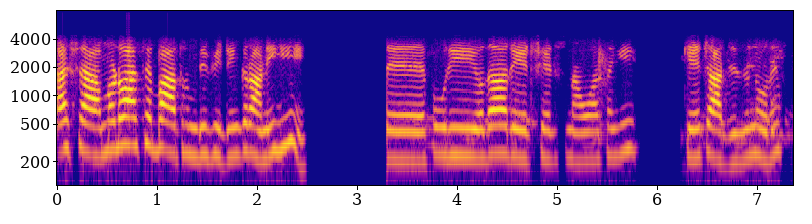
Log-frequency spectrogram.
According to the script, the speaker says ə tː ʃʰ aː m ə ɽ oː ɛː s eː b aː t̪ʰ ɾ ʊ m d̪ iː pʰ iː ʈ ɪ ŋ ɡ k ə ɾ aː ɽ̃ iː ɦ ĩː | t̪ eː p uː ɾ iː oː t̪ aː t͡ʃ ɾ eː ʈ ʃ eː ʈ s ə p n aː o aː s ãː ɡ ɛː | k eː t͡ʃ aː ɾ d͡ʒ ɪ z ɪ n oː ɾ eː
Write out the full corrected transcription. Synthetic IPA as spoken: ə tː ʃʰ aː m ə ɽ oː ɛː s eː b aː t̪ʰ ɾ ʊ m d̪ iː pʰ iː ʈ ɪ ŋ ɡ k ə ɾ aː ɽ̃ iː ɦ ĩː | t̪ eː p uː ɾ iː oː d̪ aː ɾ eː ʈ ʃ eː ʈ s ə n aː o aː s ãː ɡ iː | k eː t͡ʃ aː ɾ d͡ʒ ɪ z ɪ n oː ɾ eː

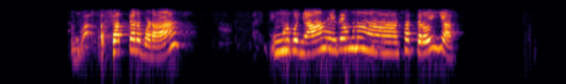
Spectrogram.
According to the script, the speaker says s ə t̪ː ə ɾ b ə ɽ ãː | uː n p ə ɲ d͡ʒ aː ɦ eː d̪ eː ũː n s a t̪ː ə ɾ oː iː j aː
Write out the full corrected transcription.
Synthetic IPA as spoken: s ə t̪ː ə ɾ b ə ɽ aː | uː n p ə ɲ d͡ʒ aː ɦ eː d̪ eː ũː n s ə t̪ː ə ɾ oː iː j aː

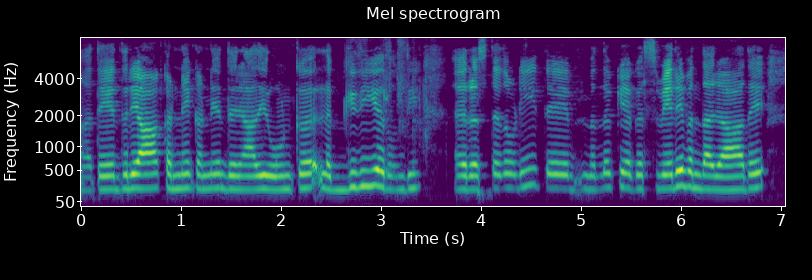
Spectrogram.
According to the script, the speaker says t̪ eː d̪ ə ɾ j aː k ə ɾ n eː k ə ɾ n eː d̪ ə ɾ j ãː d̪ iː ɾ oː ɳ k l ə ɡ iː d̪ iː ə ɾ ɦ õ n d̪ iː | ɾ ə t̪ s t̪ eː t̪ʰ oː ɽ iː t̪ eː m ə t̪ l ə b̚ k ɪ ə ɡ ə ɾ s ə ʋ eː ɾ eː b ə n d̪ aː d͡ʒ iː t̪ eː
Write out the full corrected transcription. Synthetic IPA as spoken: t̪ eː d̪ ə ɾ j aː k ə ɾ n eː k ə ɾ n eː d̪ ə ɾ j aː d̪ iː ɾ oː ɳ k l ə ɡ iː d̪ iː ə ɾ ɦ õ n d̪ iː | ɾ ə s t̪ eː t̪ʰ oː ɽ iː t̪ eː m ə t̪ l ə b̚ k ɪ ə ɡ ə ɾ s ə ʋ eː ɾ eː b ə n d̪ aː d͡ʒ aː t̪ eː

